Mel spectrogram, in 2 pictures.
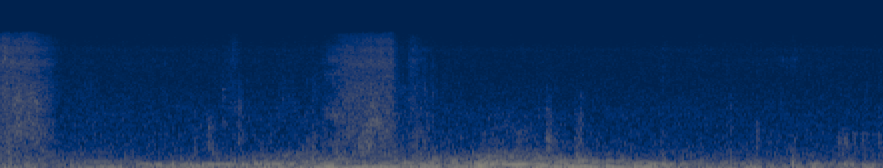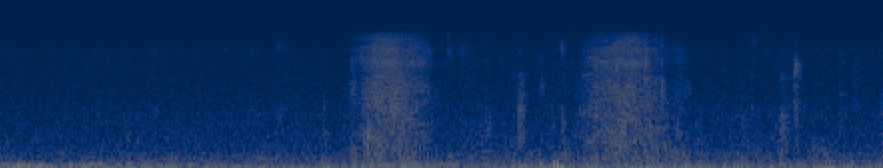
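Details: Pekingese x Shih Tzu mix dogs, a family of three (Shiro, Shii and daughter Shiyu), flat-faced pets sleeping deeply together during a nap indoors; a low rumbling snore swells and fades, with brief soft hissy rustles between.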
